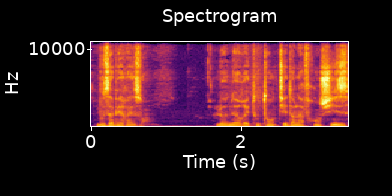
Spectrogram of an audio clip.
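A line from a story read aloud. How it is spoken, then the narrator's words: Sad. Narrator (French): tristement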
